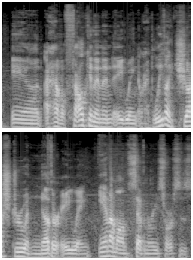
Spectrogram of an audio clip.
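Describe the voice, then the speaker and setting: On a very clean recording with a silent background, a man with a medium-pitched voice talks at a very fast pace with ordinary pitch variation. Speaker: card game player and commentator. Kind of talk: gameplay commentary. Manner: hesitant, many fillers.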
